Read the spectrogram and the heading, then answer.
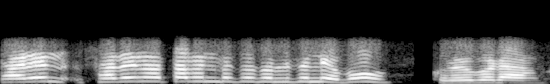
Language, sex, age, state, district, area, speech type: Assamese, female, 18-30, Assam, Barpeta, rural, conversation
